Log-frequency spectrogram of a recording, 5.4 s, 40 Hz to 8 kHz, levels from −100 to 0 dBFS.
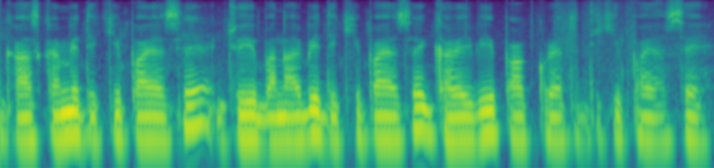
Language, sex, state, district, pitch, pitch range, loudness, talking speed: Nagamese, male, Nagaland, Kohima, 105 Hz, 100-110 Hz, -16 LUFS, 210 wpm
